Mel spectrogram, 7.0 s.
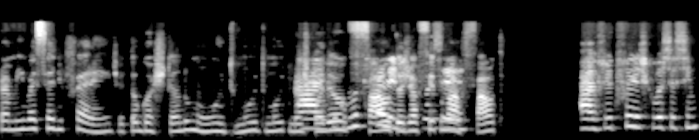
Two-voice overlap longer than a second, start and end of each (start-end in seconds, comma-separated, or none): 3.0-4.7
